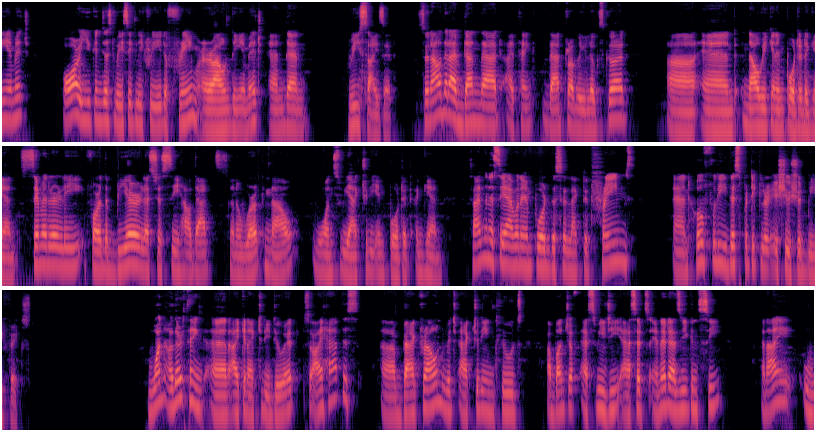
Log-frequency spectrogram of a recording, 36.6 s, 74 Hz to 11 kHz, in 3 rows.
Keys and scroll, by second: 0.1 super+z, 0.8 alt+super+g, 10.9 super+s, 11.2 super+z, 12.0 z, 13.7 space, 15.3 super+Tab, 28.4 super+Tab, 32.4 shift+v, 34.0 alt+shift+super+z, 34.7 shift+super+z, 34.8 super+k.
